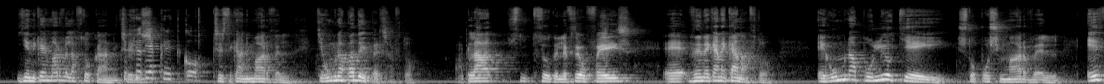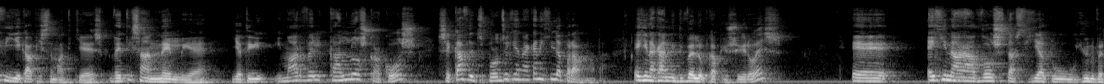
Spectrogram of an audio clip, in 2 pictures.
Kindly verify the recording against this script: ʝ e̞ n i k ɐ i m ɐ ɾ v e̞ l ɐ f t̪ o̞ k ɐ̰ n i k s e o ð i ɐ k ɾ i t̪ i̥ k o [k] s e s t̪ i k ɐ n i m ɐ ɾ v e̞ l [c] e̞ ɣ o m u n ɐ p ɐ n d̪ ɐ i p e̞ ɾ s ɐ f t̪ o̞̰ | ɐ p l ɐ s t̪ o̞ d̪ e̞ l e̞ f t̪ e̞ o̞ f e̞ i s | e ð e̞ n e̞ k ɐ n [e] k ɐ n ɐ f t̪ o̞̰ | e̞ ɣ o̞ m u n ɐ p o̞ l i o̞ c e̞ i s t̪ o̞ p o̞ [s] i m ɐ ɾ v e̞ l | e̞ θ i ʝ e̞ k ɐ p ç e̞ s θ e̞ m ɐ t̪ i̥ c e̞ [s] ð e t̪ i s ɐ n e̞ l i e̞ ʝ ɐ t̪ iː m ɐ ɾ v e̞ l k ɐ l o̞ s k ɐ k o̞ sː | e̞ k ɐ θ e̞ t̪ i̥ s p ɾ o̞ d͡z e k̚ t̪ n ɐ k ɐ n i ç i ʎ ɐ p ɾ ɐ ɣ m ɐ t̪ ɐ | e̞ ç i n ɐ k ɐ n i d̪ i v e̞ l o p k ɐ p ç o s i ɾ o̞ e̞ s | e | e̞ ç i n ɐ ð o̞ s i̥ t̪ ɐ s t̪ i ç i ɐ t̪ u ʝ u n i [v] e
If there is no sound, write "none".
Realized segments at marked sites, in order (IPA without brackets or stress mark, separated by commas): k, c, e, s, s, v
